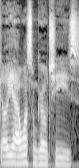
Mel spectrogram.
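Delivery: fast, quick, rattled-off words run together. Showing how they order grilled cheese out loud, said fast. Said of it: "if I say it fast, like".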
